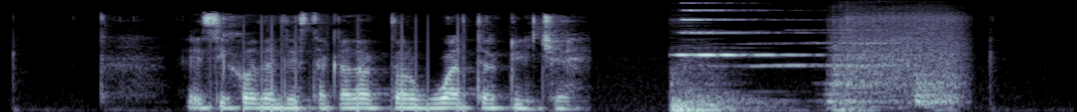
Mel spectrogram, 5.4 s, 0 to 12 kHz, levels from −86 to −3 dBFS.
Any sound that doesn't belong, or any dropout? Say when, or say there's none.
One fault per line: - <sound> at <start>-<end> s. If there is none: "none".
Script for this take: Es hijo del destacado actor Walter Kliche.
- squeak at 3.3-4.9 s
